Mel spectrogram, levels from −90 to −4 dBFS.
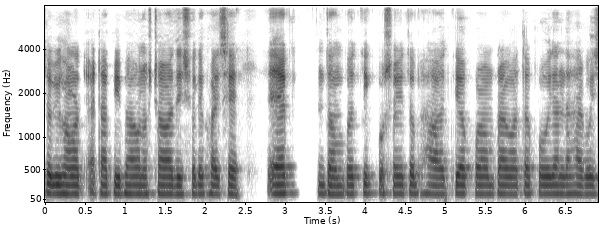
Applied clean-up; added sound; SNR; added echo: neural mask model Resemble Enhance denoiser.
